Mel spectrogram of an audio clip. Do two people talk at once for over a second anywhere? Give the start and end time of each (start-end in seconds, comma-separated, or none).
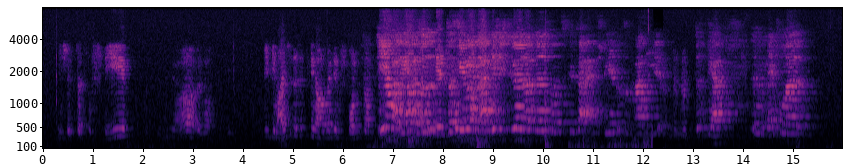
7.4-9.0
